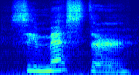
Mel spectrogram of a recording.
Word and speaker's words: semester: Oh, it's not semester, but it should be semester.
